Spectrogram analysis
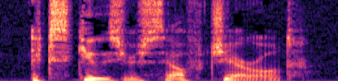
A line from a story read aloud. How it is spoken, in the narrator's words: she muttered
